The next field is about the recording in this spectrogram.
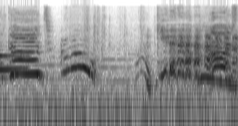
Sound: laughs

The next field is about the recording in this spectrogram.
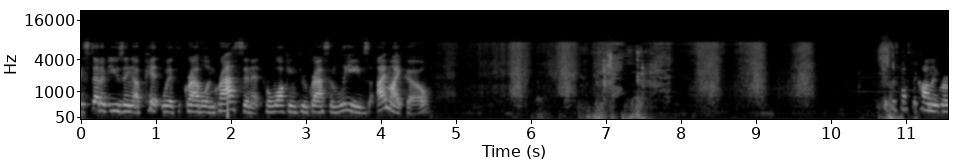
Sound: rustling sound

